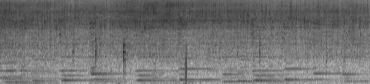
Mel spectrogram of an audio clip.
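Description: Onion, tomato and celery frying in palm oil in a pan, a steady sizzle as they are stirred with a wooden spoon that knocks against the pan a couple of times. Soft background music with a stepping melody plays underneath.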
